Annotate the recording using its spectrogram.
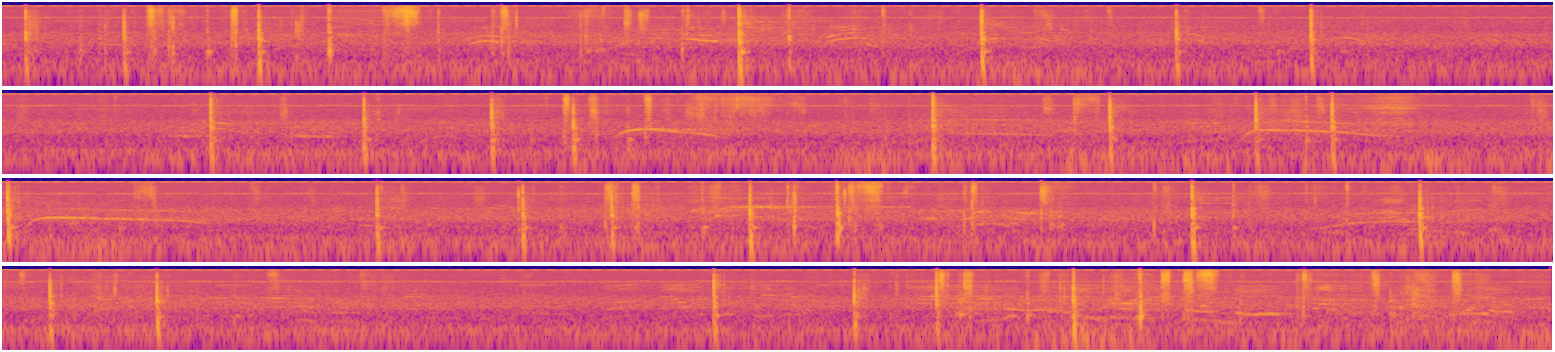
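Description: Basketball bouncing on an outdoor asphalt court during dribbling and layups: sharp, irregular bangs, often a second or so apart, with short sliding chirps between them.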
